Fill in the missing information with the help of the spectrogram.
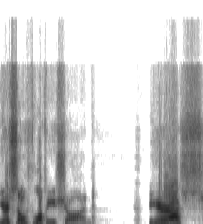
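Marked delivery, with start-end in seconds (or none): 0.0-1.4 put-on, lower-pitched older man voice. Reacting to chat comments, imagining Vince explaining it: Vince McMahon impression. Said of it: "my Vince McMahon impression".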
